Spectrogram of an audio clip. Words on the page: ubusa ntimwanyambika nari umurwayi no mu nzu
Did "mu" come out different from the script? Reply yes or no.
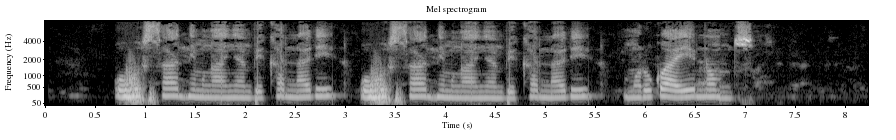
yes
